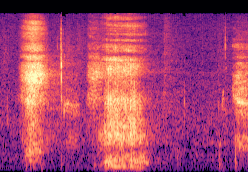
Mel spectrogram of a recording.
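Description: A man weeping: two short sobbing, sniffling breaths about a second apart, the second with a choked catch of the voice.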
